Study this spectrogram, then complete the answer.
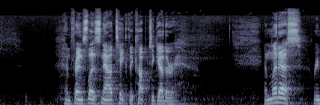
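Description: A man speaks clearly and calmly through a microphone.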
